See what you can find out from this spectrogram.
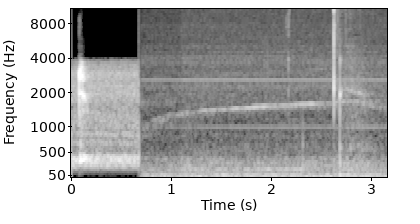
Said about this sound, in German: Oh. Polizei. Ja, ich höre die Polizei bei dir.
